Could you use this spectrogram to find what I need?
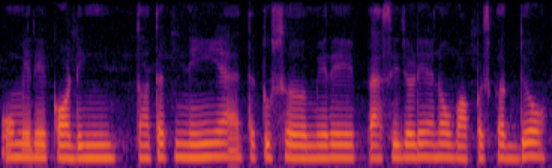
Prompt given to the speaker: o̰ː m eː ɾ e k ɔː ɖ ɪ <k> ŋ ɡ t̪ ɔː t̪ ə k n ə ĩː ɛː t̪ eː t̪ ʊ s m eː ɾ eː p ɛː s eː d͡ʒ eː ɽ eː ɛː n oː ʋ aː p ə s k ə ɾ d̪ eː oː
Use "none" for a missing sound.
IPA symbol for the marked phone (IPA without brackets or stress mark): none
